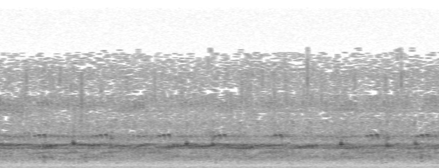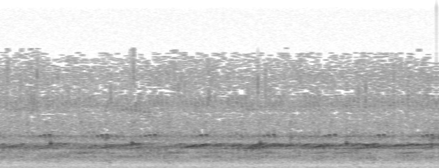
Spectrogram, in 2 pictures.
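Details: Frogs massed at a lake produce a constant high, pulsing chorus; occasional brighter whistled notes rise above the steady trilling.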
